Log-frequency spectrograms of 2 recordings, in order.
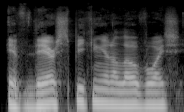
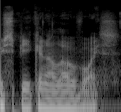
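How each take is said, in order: First: Said in the usual way. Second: Low voice. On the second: Shown as a demonstration. Coach showing clients how to match a prospect, low voice. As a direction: lower and softer, demonstrating. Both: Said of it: "you speak in a low voice".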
